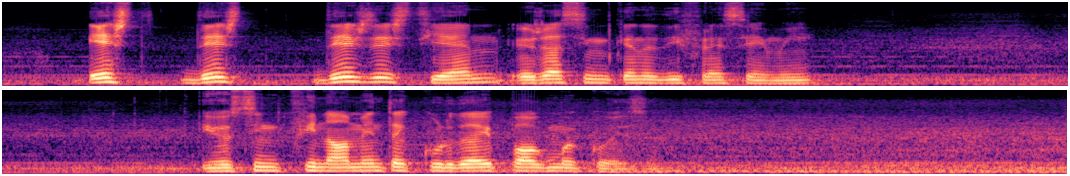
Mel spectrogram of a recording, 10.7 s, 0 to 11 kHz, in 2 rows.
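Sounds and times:
speech: 0.4s - 4.2s, 6.3s - 8.8s
giant train passing: 5.3s - 10.6s.

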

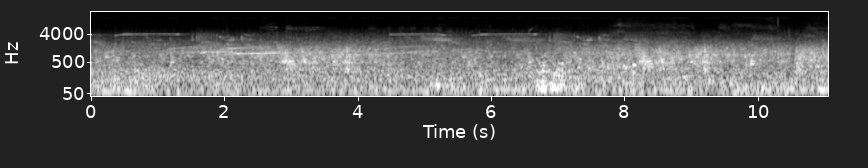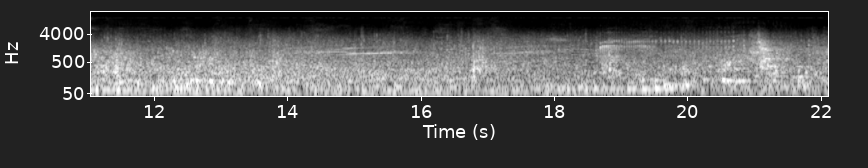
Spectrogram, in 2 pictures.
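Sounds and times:
dolphins whistling underwater: 0.0s - 12.8s, 13.8s - 21.7s
steady rumble of water and motor-like noise: 0.0s - 22.1s.

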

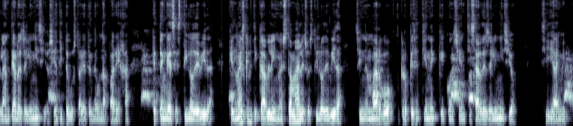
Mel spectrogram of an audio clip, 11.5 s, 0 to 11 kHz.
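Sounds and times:
speech: 0.0s - 11.4s
dog barking: 0.9s - 1.3s, 2.8s - 3.2s, 9.0s - 9.6s, 11.2s - 11.4s.

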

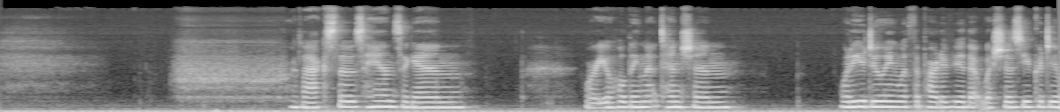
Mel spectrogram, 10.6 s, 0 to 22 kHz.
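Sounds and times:
deep breath during a guided relaxation exercise: 0.0s - 1.1s, 1.7s - 3.0s, 5.2s - 5.8s
speech: 2.9s - 4.8s, 5.8s - 7.4s, 8.4s - 10.6s.

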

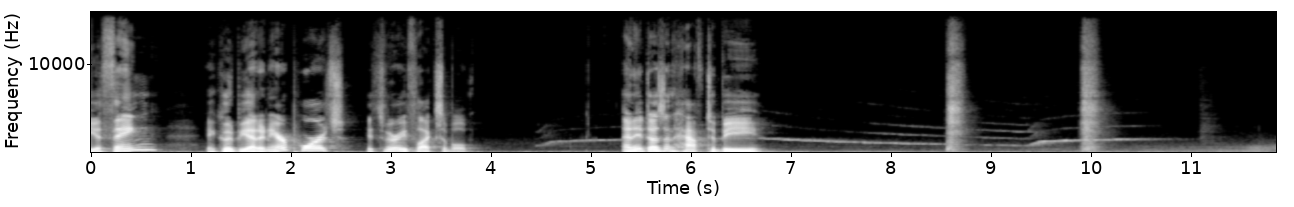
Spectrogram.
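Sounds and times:
speech: 0.0s - 3.9s, 5.3s - 6.8s, 8.6s - 8.8s
siren wailing outside: 4.4s - 11.8s.

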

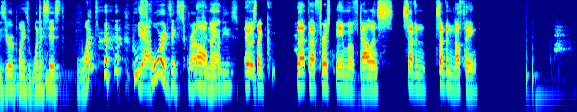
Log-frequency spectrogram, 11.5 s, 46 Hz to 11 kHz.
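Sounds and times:
speech: 0.0s - 9.6s
laughter: 1.8s - 2.9s
dog barking sharply: 5.9s - 6.4s, 11.0s - 11.5s.

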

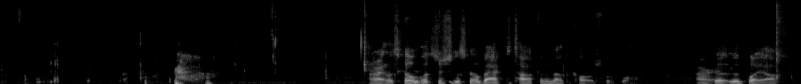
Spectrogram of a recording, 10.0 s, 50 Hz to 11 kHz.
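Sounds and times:
faint clicking mouth and chewing noises: 0.0s - 2.0s
short throaty burp: 1.5s - 2.7s
speech: 4.7s - 7.9s, 8.7s - 9.8s.

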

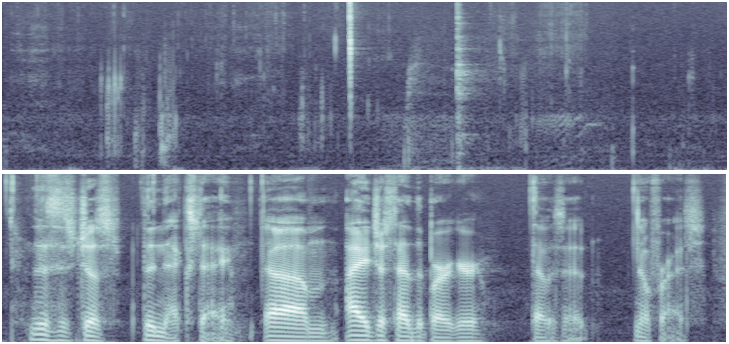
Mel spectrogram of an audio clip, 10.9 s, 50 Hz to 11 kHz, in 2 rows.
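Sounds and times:
person sipping a drink with slurping and lip noises: 0.0s - 5.6s
quiet swallow: 0.7s - 4.8s
speech: 5.6s - 10.8s.

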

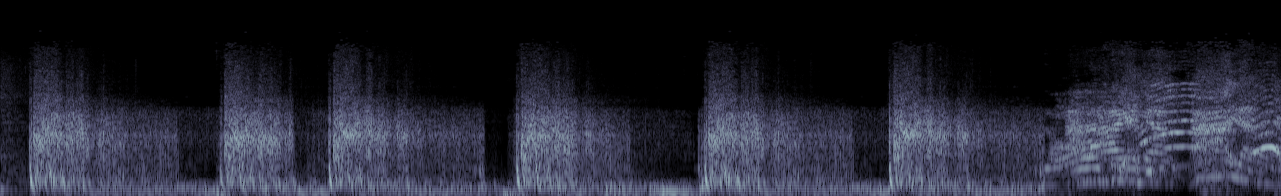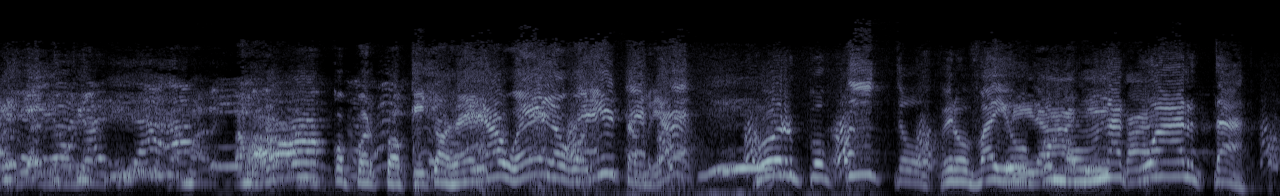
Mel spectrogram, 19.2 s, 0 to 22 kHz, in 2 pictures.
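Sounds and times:
revolver gunshots: 0.0s - 7.8s
laughter: 8.2s - 12.1s, 14.4s - 15.4s
speech: 10.9s - 19.1s.

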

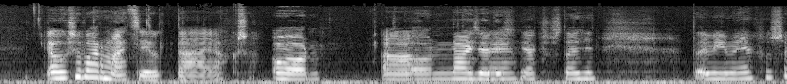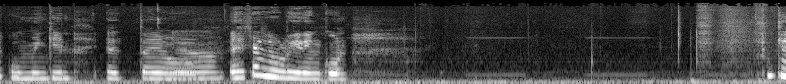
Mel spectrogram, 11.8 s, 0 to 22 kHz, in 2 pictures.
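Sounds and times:
low rumble: 0.0s - 11.7s
speech: 0.4s - 8.8s
burglar alarm beeping outside: 9.4s - 10.8s.

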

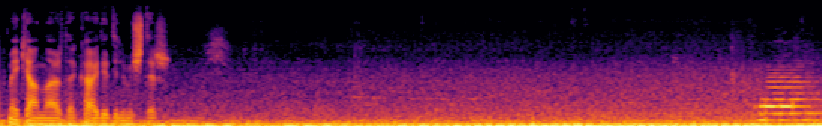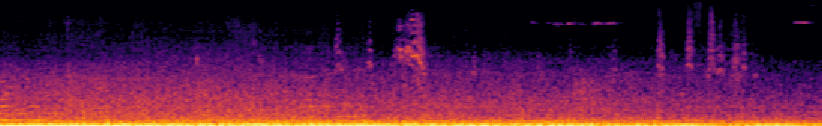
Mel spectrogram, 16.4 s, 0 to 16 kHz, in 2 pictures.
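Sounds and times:
water noise: 0.0s - 15.1s
constant low rumble of engine: 0.0s - 16.4s
wind: 0.0s - 16.4s
speech: 0.1s - 2.4s, 7.6s - 8.2s
ferry horn blast at a pier: 7.3s - 9.4s.

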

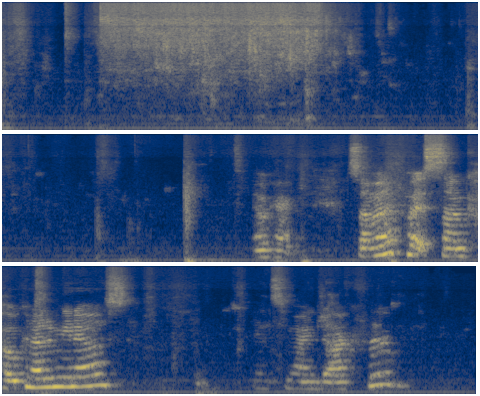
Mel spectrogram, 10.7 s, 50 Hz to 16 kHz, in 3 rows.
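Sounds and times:
running tap water while hands are washed at a kitchen sink: 0.5s - 2.9s
speech: 5.5s - 8.2s, 9.3s - 10.3s.

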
